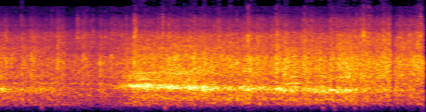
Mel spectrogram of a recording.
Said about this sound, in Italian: Adesso sentite l'applauso dell'intero pubblico del Tardini, perché da una parte e dall'altra nelle rispettive curve sono stati esposti due striscioni, in quella del Parma Gabriele Vive, in quella della Lazio Bagna Vive,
